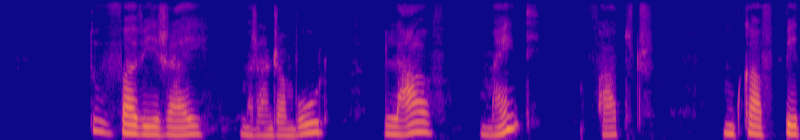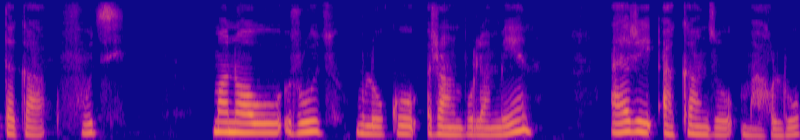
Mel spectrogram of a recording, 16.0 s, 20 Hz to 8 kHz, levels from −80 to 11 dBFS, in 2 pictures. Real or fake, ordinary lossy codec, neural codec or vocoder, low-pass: real; Opus, 64 kbps; none; 7.2 kHz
